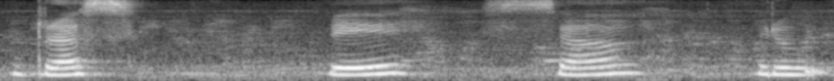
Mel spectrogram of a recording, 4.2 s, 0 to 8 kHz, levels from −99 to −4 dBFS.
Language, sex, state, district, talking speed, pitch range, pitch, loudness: Telugu, female, Andhra Pradesh, Sri Satya Sai, 55 wpm, 255-280 Hz, 270 Hz, -14 LUFS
